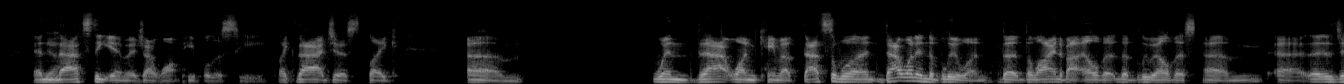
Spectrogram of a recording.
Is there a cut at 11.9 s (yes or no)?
yes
